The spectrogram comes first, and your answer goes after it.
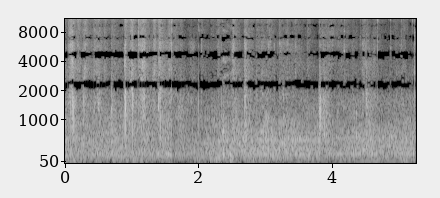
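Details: Steady crackling, rain-like noise with faint hiss bands and scattered clicks; no animal voice stands out.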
